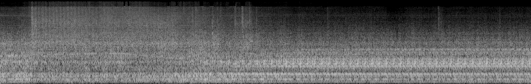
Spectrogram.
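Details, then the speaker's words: Nordyne air-conditioning condenser unit, fan sprayed with water: fan noise swells into a loud, tonal drone with a rough buzz and more vibration, heard all over the yard, despite a replaced motor; original two-blade fan likely resonating when wet, cured by fitting a three-blade fan. "immediately the unit gets very noisy. The noise is a lot louder than what you would expect from an air conditioning system. You can hear it all over the yard."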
